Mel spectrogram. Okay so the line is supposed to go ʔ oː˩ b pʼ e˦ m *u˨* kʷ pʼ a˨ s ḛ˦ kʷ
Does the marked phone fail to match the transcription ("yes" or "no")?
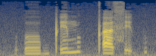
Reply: yes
